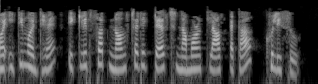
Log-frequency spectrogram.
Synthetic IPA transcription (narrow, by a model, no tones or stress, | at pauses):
ojʔitimɔjdʱːɛiklipsɔtnɔnstetik̚tɛstnamɔɹklasɛta | kʰulisʊ̃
